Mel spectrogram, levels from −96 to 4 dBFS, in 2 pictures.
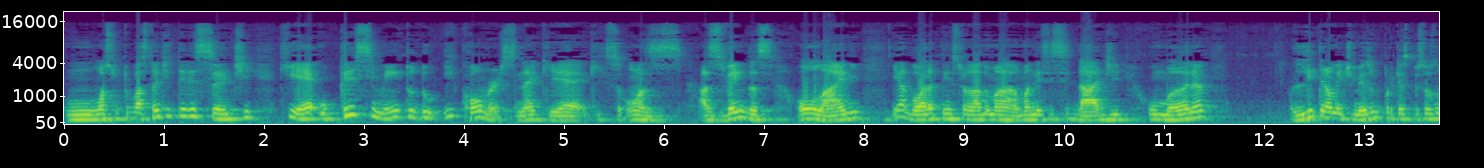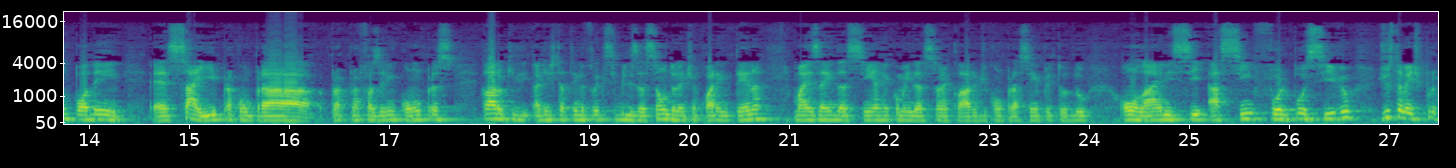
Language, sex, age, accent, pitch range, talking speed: Portuguese, male, 20-39, Brazilian, 120-150 Hz, 140 wpm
